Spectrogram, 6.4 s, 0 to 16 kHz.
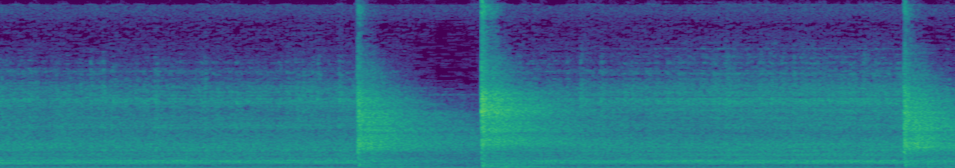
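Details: High-voltage lab sphere-to-sphere gap, 20–30 mm spacing, voltage raised via variable autotransformer: steady transformer hum broken by sharp cracks as gap flashes over; breakdown 35.42 at 30 mm (vs 12.76 before).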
